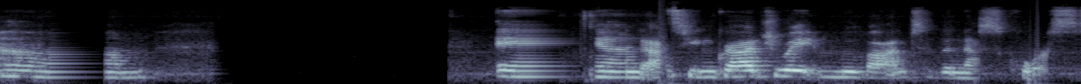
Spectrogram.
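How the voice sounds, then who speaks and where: This woman has a high-pitched voice and speaks with a Chicago accent. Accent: Chicago American English. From US Midwest, Chicago. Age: 20s. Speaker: climate education director. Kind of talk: interview. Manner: hesitant with fillers.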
